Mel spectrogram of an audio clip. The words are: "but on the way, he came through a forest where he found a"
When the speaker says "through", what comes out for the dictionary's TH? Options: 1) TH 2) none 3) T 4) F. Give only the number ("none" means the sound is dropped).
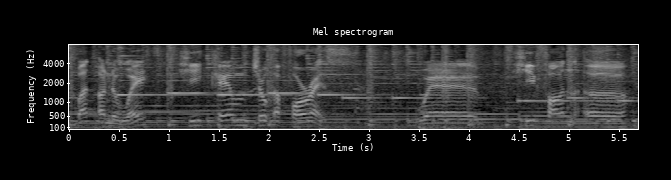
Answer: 3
